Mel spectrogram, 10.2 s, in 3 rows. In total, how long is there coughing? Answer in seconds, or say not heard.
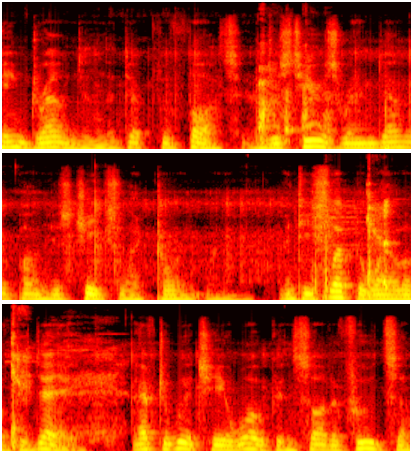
3 s.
